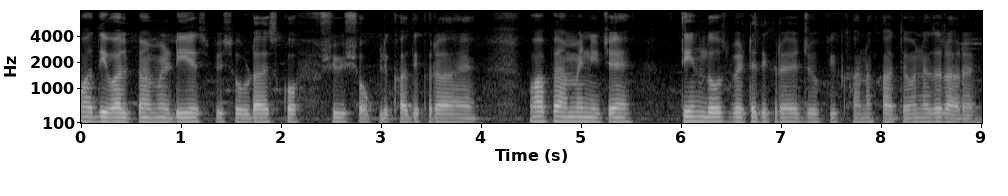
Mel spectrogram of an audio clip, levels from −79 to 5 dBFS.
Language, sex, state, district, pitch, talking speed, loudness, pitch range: Hindi, male, Bihar, Darbhanga, 115 Hz, 220 wpm, -27 LUFS, 110-120 Hz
